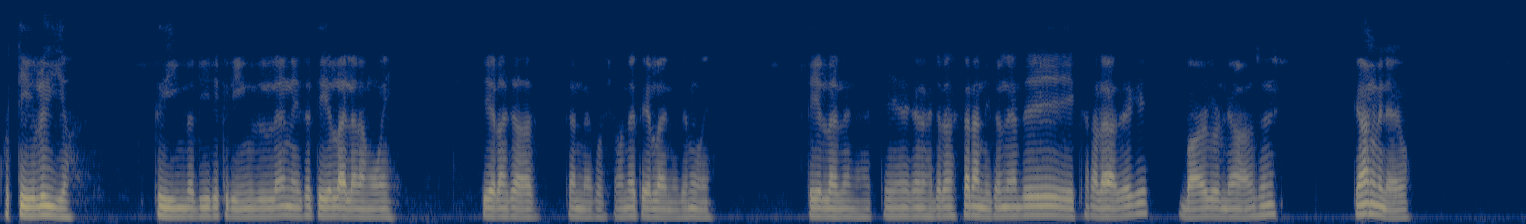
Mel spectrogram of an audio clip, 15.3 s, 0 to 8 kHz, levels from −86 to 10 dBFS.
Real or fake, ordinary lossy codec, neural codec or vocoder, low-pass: fake; AAC, 48 kbps; codec, 16 kHz in and 24 kHz out, 1 kbps, XY-Tokenizer; 7.2 kHz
